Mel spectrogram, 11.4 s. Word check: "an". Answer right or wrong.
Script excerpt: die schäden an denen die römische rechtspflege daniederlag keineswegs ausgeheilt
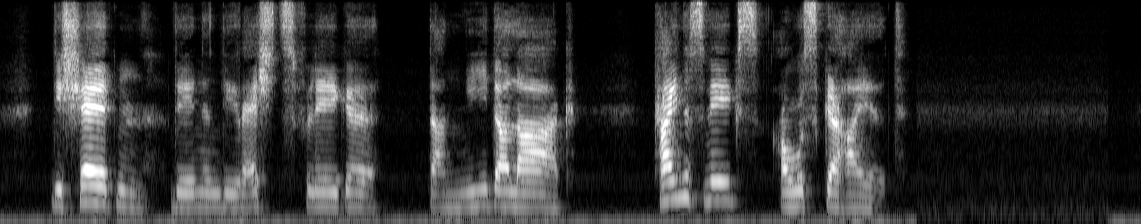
wrong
